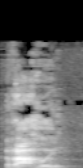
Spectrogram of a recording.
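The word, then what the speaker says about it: rāhui: So today's word is Rahui, R long A H I U I. Sorry, do that again. R long A H U I. Rahui.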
